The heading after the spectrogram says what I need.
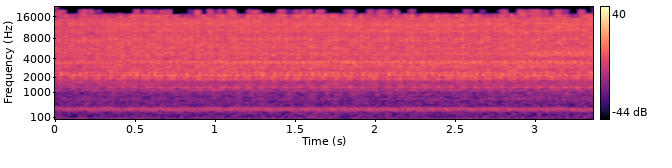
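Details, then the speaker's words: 2014 Cadillac ATS turbo direct-injection engine at idle, AC off, heard under the hood after installing a new vacuum pump. It now idles steady and smooth without the earlier rough idle and loud ticking, leaving only a normal fine injector tick. "I said, you can still hear the injectors."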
